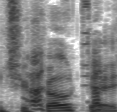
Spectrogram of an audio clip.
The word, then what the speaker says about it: Chakotay: Oh, Chakotay. Have you seen an episode? Huh? Have you seen an episode of Voyager? Dude, and not in like 13 years, Okay. but yeah. Okay, so it is definitely Chakotay, so I just want to help you out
